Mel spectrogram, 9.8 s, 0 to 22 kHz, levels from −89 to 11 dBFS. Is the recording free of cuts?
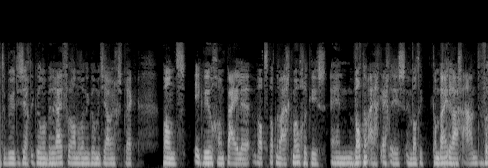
no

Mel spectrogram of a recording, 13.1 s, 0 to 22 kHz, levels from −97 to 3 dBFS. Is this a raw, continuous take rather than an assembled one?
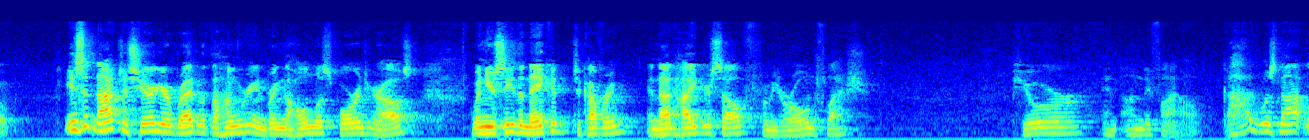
yes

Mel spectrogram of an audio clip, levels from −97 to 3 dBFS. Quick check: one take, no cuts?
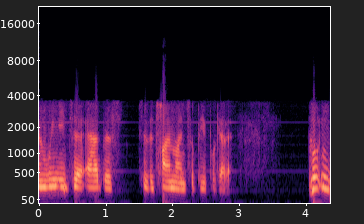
yes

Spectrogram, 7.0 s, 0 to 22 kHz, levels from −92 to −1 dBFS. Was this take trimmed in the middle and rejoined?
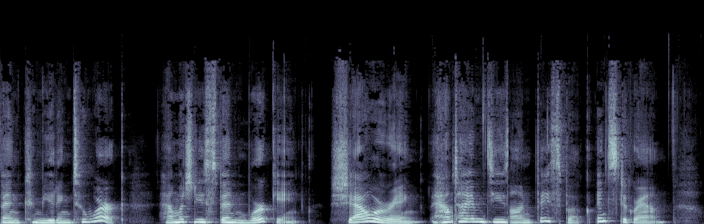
yes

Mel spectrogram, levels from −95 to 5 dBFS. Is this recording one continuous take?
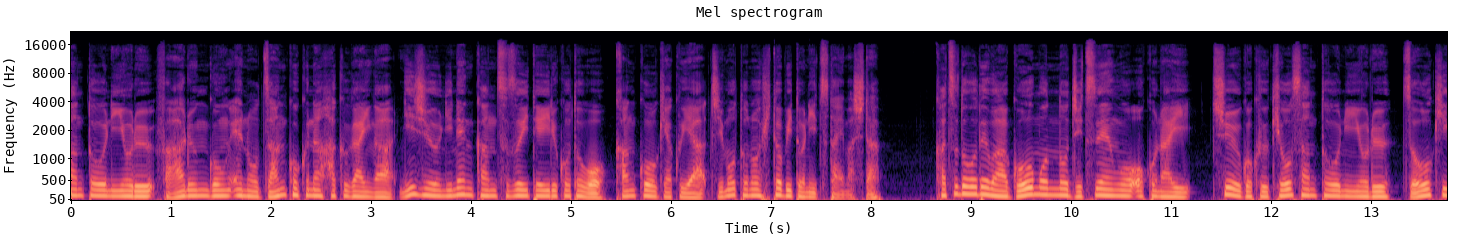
yes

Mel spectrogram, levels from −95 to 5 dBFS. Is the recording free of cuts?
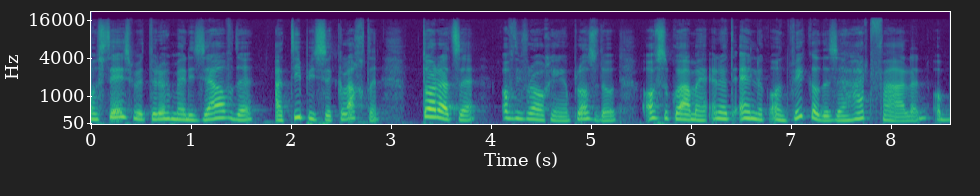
no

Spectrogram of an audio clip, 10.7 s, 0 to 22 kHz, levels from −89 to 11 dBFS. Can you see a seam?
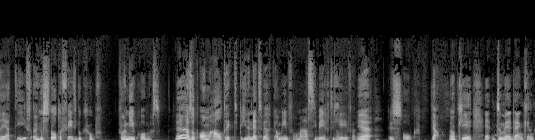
yes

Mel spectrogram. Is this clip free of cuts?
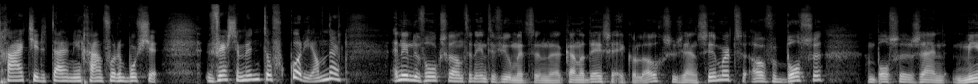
yes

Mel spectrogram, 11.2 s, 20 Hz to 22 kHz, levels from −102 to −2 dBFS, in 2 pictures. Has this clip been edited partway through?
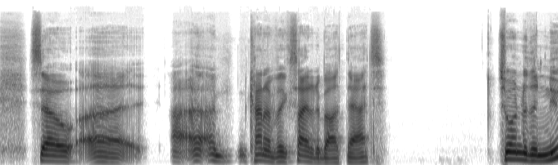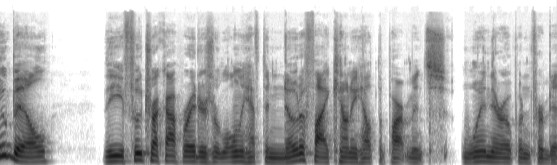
no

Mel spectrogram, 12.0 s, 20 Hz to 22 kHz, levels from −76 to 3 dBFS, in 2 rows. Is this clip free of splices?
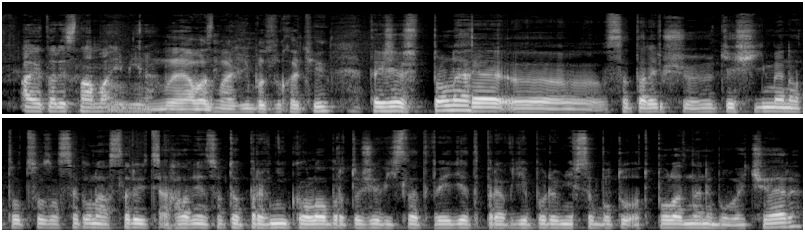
no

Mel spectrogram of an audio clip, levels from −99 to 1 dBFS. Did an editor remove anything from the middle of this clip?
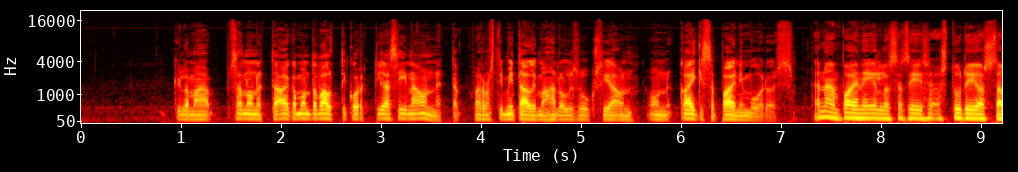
yes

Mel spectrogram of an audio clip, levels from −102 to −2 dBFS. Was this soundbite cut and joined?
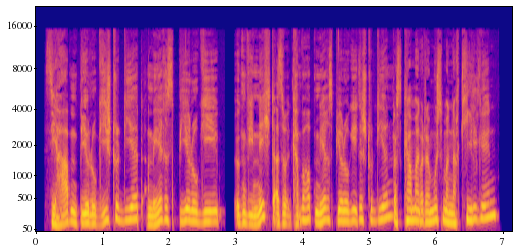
yes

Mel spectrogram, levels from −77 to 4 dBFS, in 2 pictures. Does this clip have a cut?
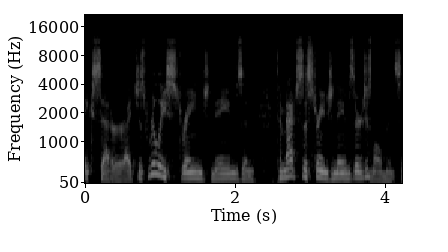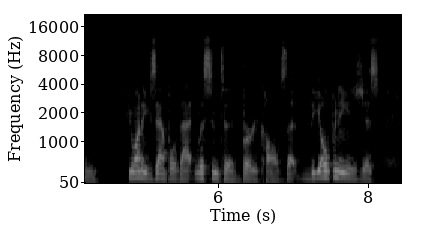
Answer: yes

